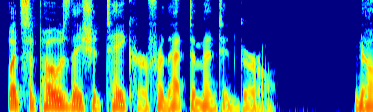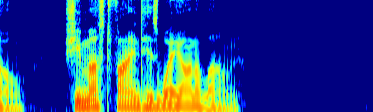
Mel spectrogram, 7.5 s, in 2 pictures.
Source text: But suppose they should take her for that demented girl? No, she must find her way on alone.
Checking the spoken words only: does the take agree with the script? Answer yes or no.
no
